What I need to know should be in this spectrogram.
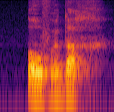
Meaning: by day, during daytime, in the daytime
- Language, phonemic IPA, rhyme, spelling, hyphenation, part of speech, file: Dutch, /oːvərˈdɑx/, -ɑx, overdag, over‧dag, adverb, Nl-overdag.ogg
